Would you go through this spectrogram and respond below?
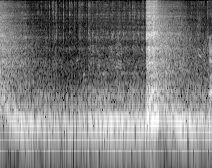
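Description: An open premier-class nitro hill-climb motorcycle revs at the start line of a Freemansburg, PA event, a loud continuous engine roar that surges briefly near the end, under an announcer's voice.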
